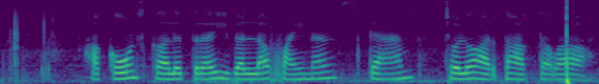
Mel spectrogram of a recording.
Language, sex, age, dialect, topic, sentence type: Kannada, female, 18-24, Dharwad Kannada, banking, statement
